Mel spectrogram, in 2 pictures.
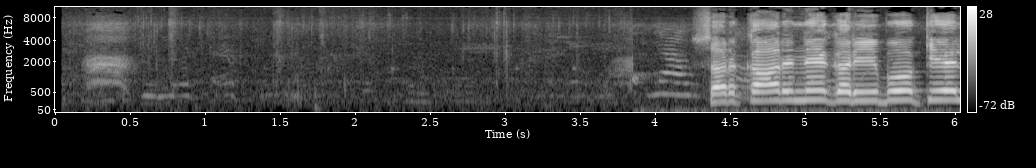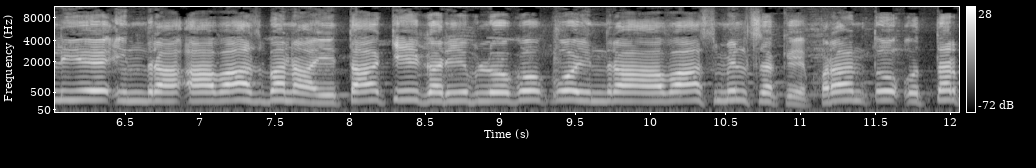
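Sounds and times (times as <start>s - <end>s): crow cawing: 0.2s - 0.6s.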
